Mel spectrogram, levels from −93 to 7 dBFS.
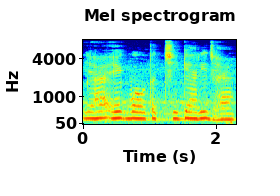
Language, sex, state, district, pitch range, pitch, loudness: Hindi, female, Uttar Pradesh, Saharanpur, 210-230 Hz, 225 Hz, -13 LUFS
